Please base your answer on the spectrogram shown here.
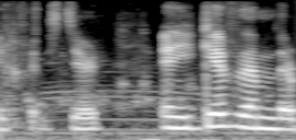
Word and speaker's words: gefeliciteerd: there's a few, but you mostly say gefeliciteerd.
